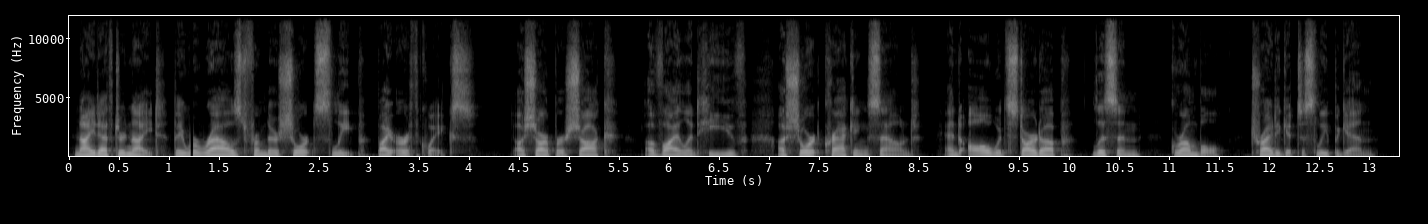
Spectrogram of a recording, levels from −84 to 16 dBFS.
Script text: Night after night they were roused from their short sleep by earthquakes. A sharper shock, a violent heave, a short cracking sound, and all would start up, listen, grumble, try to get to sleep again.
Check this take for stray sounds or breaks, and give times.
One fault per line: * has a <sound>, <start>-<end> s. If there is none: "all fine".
* has a dropout, 1.2-1.2 s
